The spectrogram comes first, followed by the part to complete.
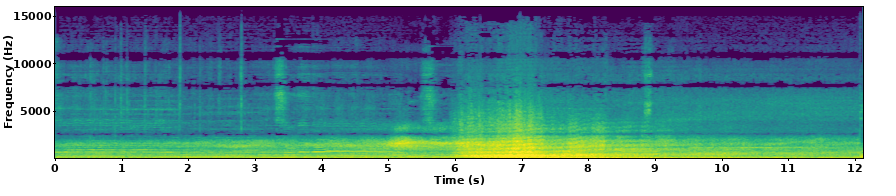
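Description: Background music over the rushing noise of a formation of an F-22 Raptor and World War II propeller fighters flying past. The aircraft noise swells about five seconds in, is loudest around six to seven seconds, then fades.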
